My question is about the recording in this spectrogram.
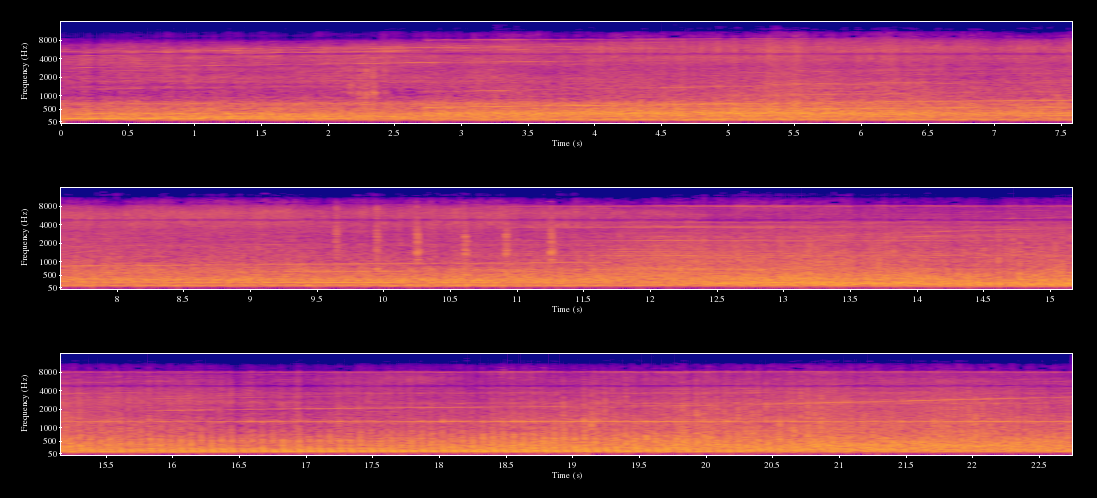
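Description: Helicopter turbine engine spooling up, its whine rising slowly in pitch while the rotor beat builds, loudest near the end. A few sharp clicks about ten seconds in.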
